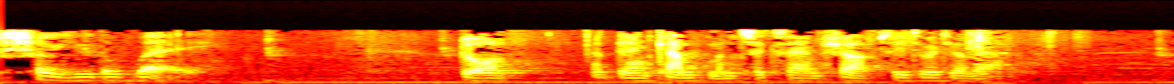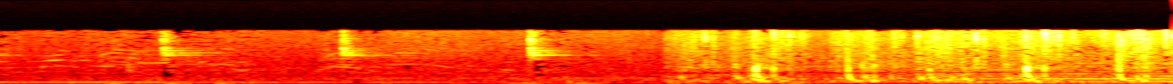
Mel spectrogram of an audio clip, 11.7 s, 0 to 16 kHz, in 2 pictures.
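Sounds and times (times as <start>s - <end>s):
speech: 0.2s - 1.2s, 2.3s - 5.2s
white horse hooves clip-clopping into a courtyard: 8.7s - 11.7s.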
